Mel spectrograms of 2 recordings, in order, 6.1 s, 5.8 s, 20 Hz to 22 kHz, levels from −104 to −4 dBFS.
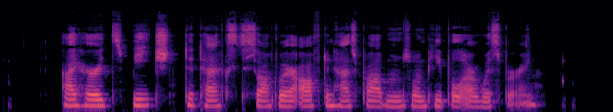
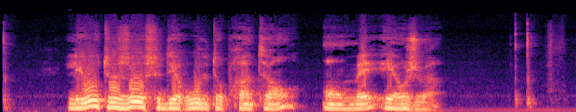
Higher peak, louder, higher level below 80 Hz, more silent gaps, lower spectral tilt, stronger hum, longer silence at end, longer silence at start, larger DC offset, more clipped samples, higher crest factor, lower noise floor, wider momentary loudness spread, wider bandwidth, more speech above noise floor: second, -28 dBFS vs -2 dBFS; second, -47 LUFS vs -14 LUFS; second, -82 dBFS vs -48 dBFS; first, 1.80-1.85 s vs none; second, -3.5 dB/octave vs -7.5 dB/octave; neither; first, 0.75 s vs 0.45 s; first, 0.6 s vs 0.05 s; neither; neither; first, 20 dB vs 14 dB; first, -88 dBFS vs -57 dBFS; second, 8 LU vs 16 LU; first, 15 kHz vs 10 kHz; about the same, 41 dB vs 44 dB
